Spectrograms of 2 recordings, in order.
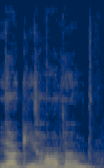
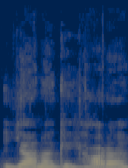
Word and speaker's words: Yanagihara: hand is called a little life by hanya yagihada i think that's how you pronounce her name hanya yanagihara and before i get into this book i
